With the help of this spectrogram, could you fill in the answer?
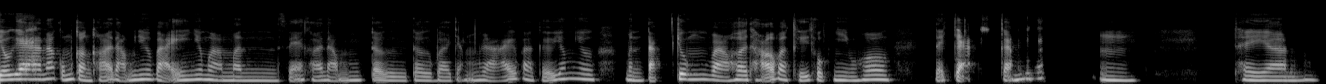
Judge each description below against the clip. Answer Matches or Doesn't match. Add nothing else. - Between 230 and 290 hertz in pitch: Doesn't match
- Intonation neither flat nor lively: Matches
